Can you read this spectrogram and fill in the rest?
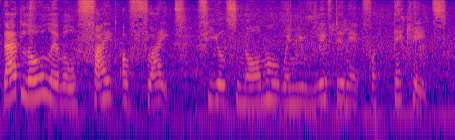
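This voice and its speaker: A woman's voice: mid-range voice, slow pace, noisy background. A middle-aged woman from Denmark, speaking in a candid, earnest and reflective personal monologue. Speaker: vlogger.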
